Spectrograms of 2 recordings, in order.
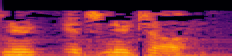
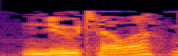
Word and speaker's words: Gnutella: It's called, I think it's probably pronounced Nutella. Gnutella. – No, it's Nutella. – Nutella? – Nutella. – Okay. – Yeah, the G salad.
